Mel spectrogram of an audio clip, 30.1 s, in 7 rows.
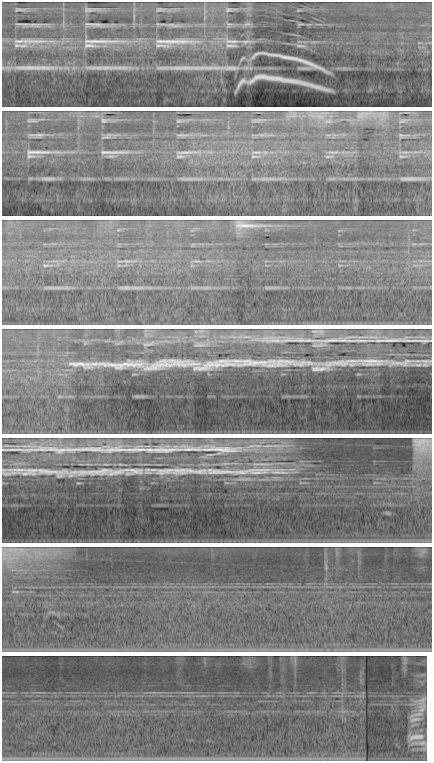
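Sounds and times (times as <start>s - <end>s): train rumble: 0.0s - 30.0s
high rising and falling whoop: 2.2s - 3.4s
warning bell ringing: 4.2s - 21.2s.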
